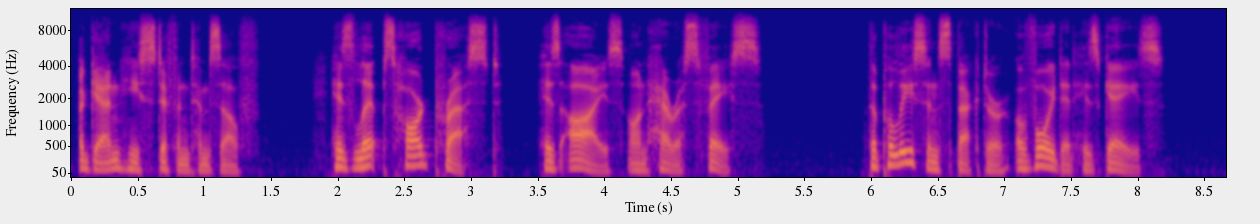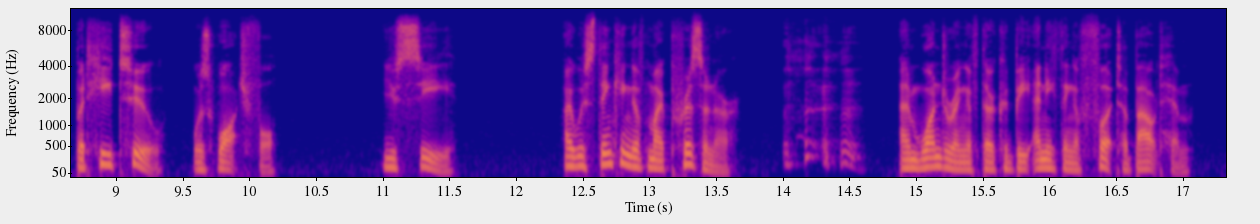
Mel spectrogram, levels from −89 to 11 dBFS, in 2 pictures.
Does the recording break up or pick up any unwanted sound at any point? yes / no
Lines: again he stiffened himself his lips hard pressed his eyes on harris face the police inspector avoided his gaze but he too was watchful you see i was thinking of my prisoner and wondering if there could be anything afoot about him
yes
